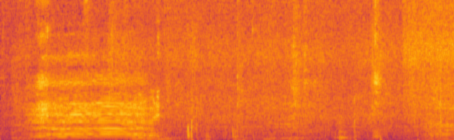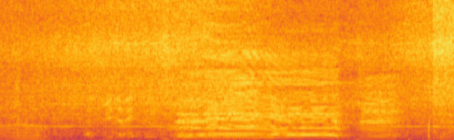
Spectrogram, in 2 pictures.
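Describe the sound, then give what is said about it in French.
A calf moos repeatedly on a dairy farm, giving several loud, drawn-out bellowing calls with pauses between them and a few sharp knocks in the gaps. “on va pouvoir aller donner à boire au petit veau”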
